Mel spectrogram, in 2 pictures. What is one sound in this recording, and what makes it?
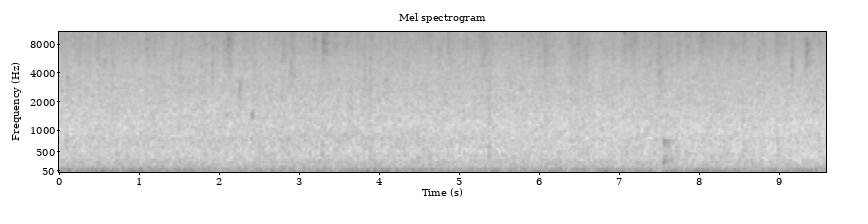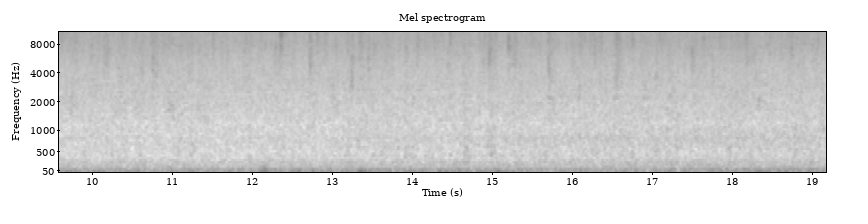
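Laptop keys click softly.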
